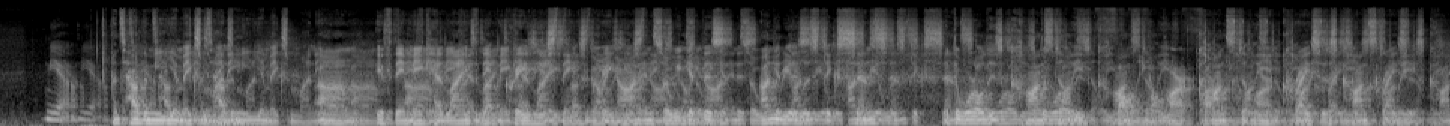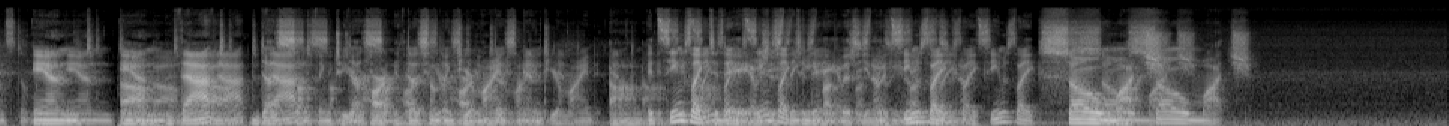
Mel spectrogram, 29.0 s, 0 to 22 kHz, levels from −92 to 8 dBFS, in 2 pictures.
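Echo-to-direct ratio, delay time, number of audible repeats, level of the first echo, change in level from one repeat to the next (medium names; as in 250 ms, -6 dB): -3.5 dB, 87 ms, 3, -12.0 dB, no regular repeats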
